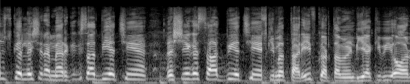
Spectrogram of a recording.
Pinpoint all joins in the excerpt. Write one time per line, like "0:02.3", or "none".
0:02.7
